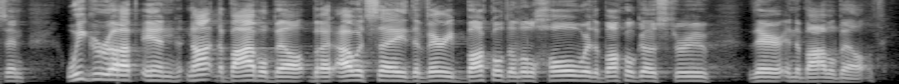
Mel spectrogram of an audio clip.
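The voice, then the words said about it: Slight East Texas accent. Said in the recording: “We're from Deep East Texas. I don't know if you could tell by the accent. It's very slight. But I'm just a redneck from East Texas.”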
